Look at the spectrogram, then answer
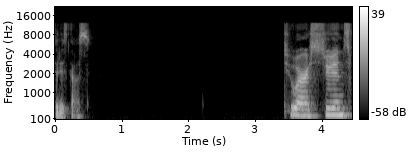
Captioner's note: silence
